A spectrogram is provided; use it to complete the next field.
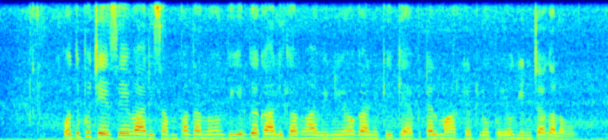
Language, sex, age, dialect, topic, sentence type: Telugu, female, 25-30, Central/Coastal, banking, statement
